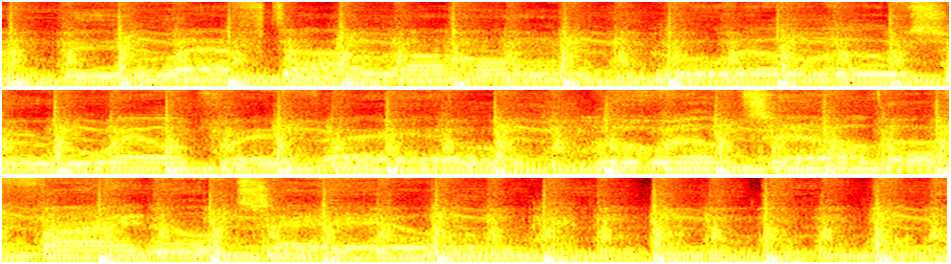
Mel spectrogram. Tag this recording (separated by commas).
Music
